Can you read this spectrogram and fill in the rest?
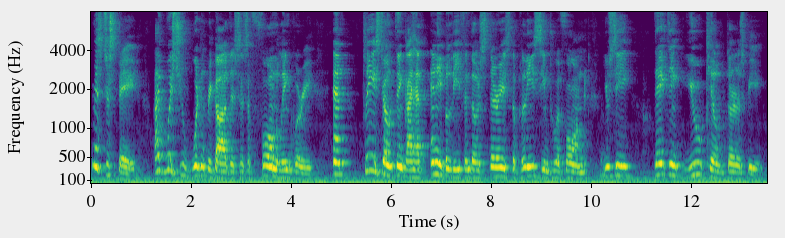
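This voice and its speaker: A man's voice: a little high, sing-song, a little slow, darkish tone, a little hiss or hum. A man playing an officious, self-important district attorney in a radio play, formal and pressing in his delivery. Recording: echoey room.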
